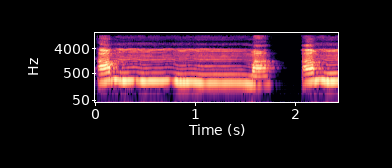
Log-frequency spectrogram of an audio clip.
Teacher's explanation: তার মানে বোঝা যাচ্ছে এটা মুখ দিয়ে উচ্চারণটা হচ্ছে না, নাক দিয়ে উচ্চারণ হচ্ছে। গুন্নাটা এরকম, মুখ দিয়ে উচ্চারণ না হয়ে নাক দিয়ে উচ্চারণ হয়, এটাকে গুন্না বলা হয়।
